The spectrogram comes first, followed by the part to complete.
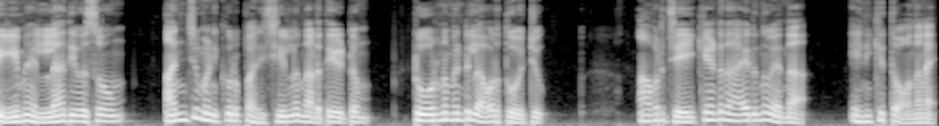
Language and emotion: Malayalam, sad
